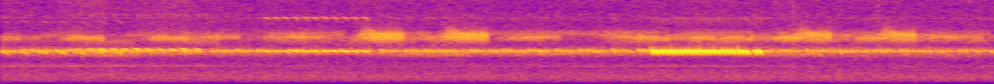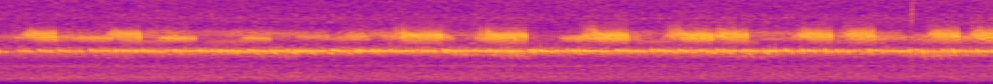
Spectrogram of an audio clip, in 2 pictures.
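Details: Night-time cricket chorus, a continuous shrill trilling with a rapid pulsing rhythm and one short, louder burst of chirping just past the midpoint.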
